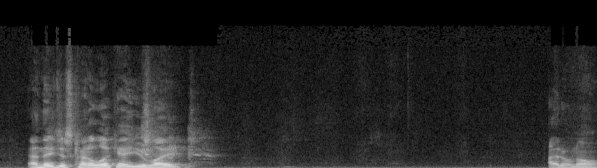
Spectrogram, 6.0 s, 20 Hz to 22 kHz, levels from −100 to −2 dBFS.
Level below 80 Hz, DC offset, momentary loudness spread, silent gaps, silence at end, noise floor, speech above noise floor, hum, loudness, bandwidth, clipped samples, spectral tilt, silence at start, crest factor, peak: -62 dBFS; under 0.1%; 13 LU; none; 0 s; -61 dBFS; 37 dB; none; -25 LUFS; 14.5 kHz; under 0.1%; -7 dB/octave; 0.3 s; 18 dB; -10 dBFS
